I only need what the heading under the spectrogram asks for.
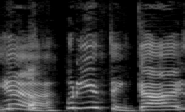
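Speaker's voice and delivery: put-on very high, perky, bubbly girl voice, eager. Retelling walking into a studio session as a little bubbly girl: imitating own bubbly self. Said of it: "this little bubbly girl walking in like".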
